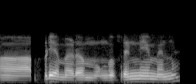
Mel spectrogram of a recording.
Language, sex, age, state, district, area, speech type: Tamil, male, 30-45, Tamil Nadu, Viluppuram, urban, conversation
